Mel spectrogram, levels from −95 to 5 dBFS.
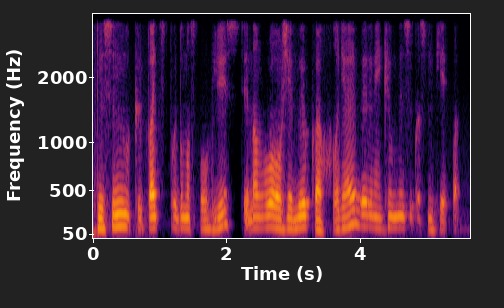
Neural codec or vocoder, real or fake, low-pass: codec, 16 kHz, 0.5 kbps, X-Codec, HuBERT features, trained on general audio; fake; 3.6 kHz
